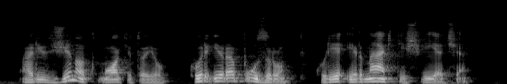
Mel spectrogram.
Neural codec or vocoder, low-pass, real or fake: none; 9.9 kHz; real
